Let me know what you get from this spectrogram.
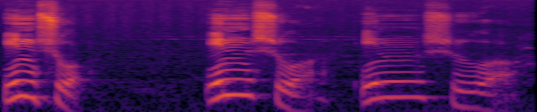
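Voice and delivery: "इंश्योर" drawn out slowly, sh then u-o, no r; correct pronunciation. Shown as a demonstration. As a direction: stretch each syllable like a teacher. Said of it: "एस को हमने शॉ पढ़ा". (धीमा, साफ़ उच्चारण)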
